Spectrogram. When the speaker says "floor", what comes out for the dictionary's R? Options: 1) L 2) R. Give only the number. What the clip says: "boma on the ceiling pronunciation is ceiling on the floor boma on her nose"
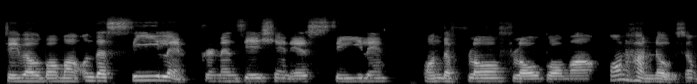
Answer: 1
